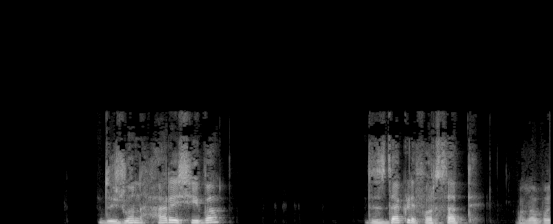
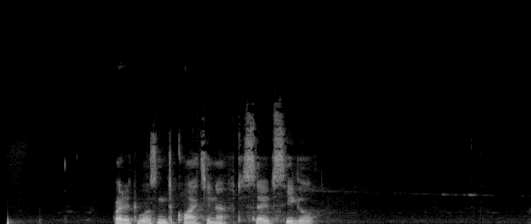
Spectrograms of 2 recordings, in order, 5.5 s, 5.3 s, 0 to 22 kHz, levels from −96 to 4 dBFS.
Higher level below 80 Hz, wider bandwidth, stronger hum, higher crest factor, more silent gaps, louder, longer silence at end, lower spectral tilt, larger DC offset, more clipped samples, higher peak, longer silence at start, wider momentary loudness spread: about the same, -68 dBFS vs -66 dBFS; about the same, 11.5 kHz vs 11.5 kHz; neither; about the same, 20 dB vs 22 dB; first, 2.38-2.94 s, 3.01-3.52 s vs none; first, -21 LUFS vs -29 LUFS; second, 0.05 s vs 2.15 s; about the same, -5.5 dB/octave vs -6 dB/octave; neither; neither; first, -2 dBFS vs -10 dBFS; second, 1 s vs 1.15 s; first, 11 LU vs 7 LU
